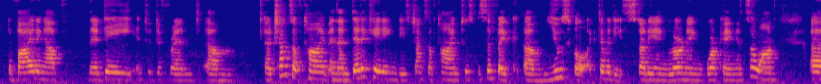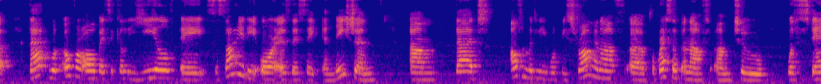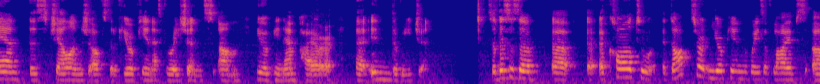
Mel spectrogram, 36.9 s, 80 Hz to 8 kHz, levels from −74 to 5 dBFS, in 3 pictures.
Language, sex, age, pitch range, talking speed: English, female, 30-49, 180-230 Hz, 135 wpm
